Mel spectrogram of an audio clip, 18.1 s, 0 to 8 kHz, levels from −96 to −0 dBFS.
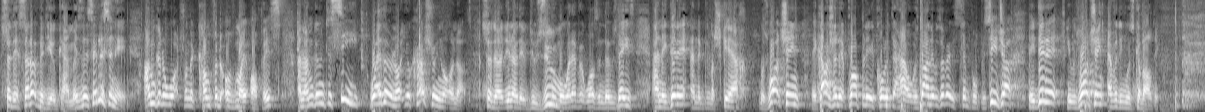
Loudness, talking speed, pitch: -11 LUFS, 270 wpm, 240 Hz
